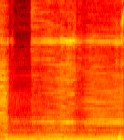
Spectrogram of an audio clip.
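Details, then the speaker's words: Steady motor whine with gritty rasping as an aluminum oxide wheel on a dental lab lathe, inside a suction box, bulk-trims and shapes the acrylic of a wraparound orthodontic retainer. "Uh, I got my lathe and I drilled a hole through my box here and that way I can trim inside the box cuz I have suction and I don't have to worry about uh acrylic dust going everywhere."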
